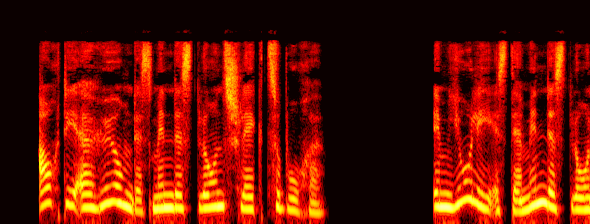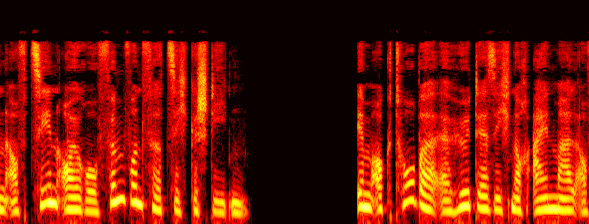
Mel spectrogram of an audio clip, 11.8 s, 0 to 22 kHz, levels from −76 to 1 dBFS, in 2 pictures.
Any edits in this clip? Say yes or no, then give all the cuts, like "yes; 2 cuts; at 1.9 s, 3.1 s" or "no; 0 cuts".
no; 0 cuts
